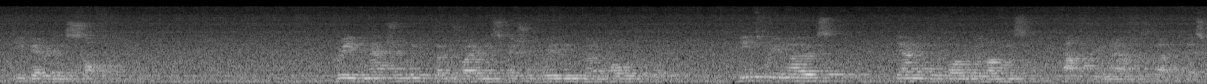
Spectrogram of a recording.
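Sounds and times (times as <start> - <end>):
room noise hiss: 0.0 - 12.0.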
